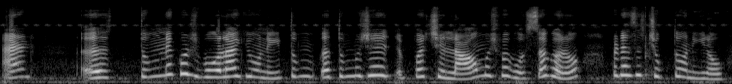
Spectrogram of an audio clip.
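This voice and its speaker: Nervous young man, stammering and pleading, high voice, as a woman puts him on. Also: measured pace, a bit bright, a little hiss or hum. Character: young man, cheerful and flustered.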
